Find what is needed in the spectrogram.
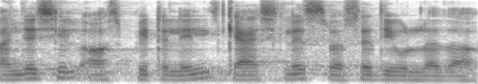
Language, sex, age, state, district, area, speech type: Tamil, male, 18-30, Tamil Nadu, Viluppuram, urban, read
